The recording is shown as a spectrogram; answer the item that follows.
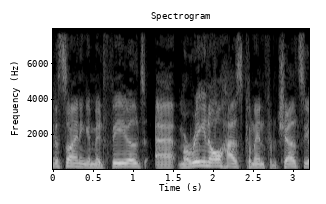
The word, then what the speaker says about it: Mourinho: signing in Midfield uh Mourinho has come in from Chelsea or Moreno it's spelled Mourinho but I've heard people call him Moreno so like we're probably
